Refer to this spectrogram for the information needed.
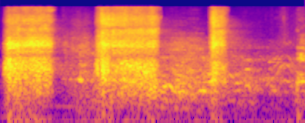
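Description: A person blows their nose: two long, forceful, breathy blasts followed by a couple of shorter snorting puffs, loud and rough.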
